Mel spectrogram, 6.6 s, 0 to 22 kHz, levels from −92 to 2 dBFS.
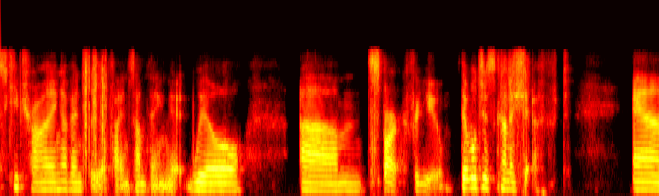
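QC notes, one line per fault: Throughout: AMR wideband (HD Voice) codec. The speech is rough and raspy, which fits the low 8.85 kbit/s mode, and there's nothing above about 7.5 kHz.
0.83–1.06 s and 4.99–5.28 s: cable scratch noise. Rustling bursts land after "keep trying" and "that will just", the first fairly loud, the second quieter. It's likely a worn connector being moved.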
